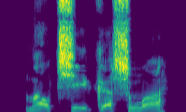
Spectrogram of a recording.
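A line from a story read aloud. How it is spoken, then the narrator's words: Predator's snarl. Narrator (Russian): огрызнулся хищник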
